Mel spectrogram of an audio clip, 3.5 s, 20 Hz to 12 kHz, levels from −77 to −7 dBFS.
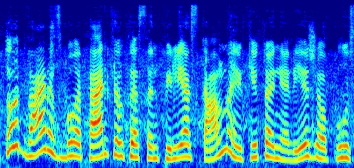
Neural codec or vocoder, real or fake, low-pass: codec, 24 kHz, 3 kbps, HILCodec; fake; 10.8 kHz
